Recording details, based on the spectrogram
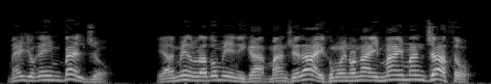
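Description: A man voicing a blunt, hearty farmhand who calls out loudly in a read-aloud story. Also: sits high, lively intonation, moderate pace, voice pushed up, exaggerated voice. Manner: loud, hearty, calling out. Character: gruff rustic farmhand, loud and blunt.

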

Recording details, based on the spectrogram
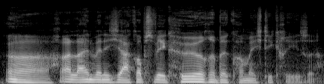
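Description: A man's voice: on the low side, moderate pace, darkish tone, close to an everyday voice. A man playing a burnt-out, reclusive poet, grumpy, dry and defeatist, in a German radio play. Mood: bitter, defiant.

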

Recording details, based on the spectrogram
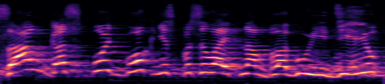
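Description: Soviet woman commissar: firm, shrewd, very high voice, echoing stage with music and audience. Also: lively intonation, takes it slowly, a crowd in the background. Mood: brisk, decisive. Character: authoritative middle-aged woman people's commissar, firm, shrewd, ironic. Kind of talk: Soviet stage drama acting. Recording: echoey theatre stage, music and audience behind.

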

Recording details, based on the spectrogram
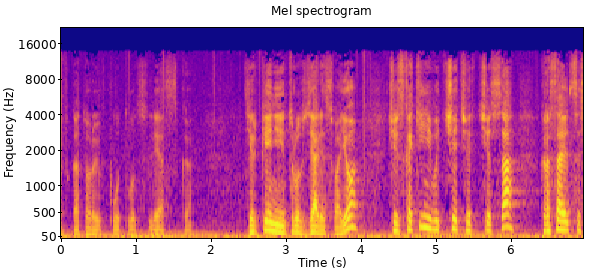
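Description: A man, an actor reading a literary short story in an expressive, mock-grandiose theatrical style. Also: medium pitch. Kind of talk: theatrical literary audiobook narration for radio.

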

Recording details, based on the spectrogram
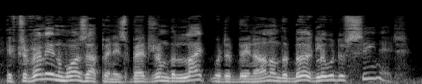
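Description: An actor playing a methodical police inspector who reasons aloud in a probing, measured way in a radio drama. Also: male voice, fairly high pitch, sing-song, husky. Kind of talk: 1980s BBC radio drama acting.

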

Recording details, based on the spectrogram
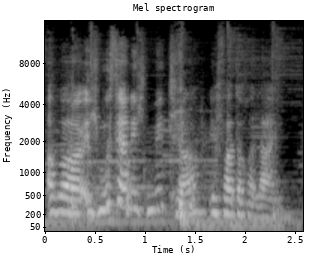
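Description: A woman's voice: fairly high pitch, very animated, brisk, music in the background. An actress in a German radio drama playing an unhappy young woman who pleads with her lover, in naturalistic style. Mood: casual, evasive.

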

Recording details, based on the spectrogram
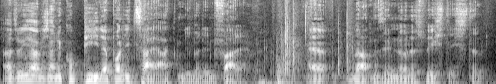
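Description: An actor playing a courteous, businesslike embassy official briefing investigators in a German radio drama. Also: male voice, very deep voice, very animated, gravelly, noisy background, exaggerated voice. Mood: methodical, official. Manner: courteous, measured, reads out files methodically.

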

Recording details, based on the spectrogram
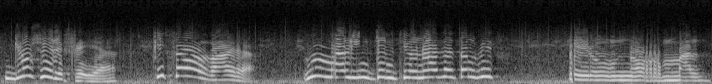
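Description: High-voiced spiteful court lady, noisy recording. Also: sing-song, slow, full character voice. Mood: scornful, mocking. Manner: disdainful, theatrical. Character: spiteful, scornful noblewoman of the court. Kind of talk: 1970s Spanish radio theatre acting. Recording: noisy, muffled old radio recording.

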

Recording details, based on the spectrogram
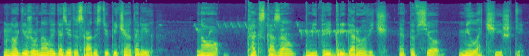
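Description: A man's voice: medium pitch, steady tone, moderate pace, darkish tone, close to an everyday voice. Casting: male actor for weary, courteous writer yearning to escape; audio drama, mid-range voice, audible noise. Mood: wistful, doubting. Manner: wistful, courteous. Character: weary, restless, self-doubting male writer set on escape. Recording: clear background noise, some clicks.

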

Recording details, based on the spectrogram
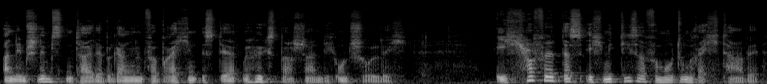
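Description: A brilliant detective reasons aloud in a very deep, creaky voice. His delivery is deliberate and animated, with emphatic pauses and a self-assured, pedantic air. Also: exaggerated voice. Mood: grave, expectant. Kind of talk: German radio play acting.

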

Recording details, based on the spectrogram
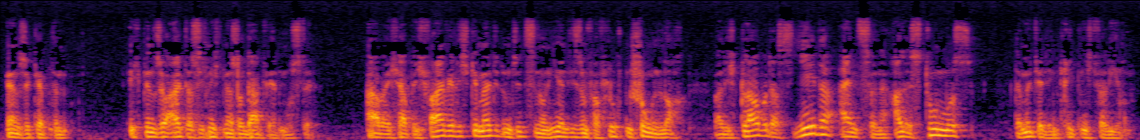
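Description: A man playing an older army major and doctor in a radio drama, husky, emphatic and cynical, courteous but dismissive. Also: on the low side, expressive, brisk, mellow. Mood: stern, bitter. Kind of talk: German radio drama acting.

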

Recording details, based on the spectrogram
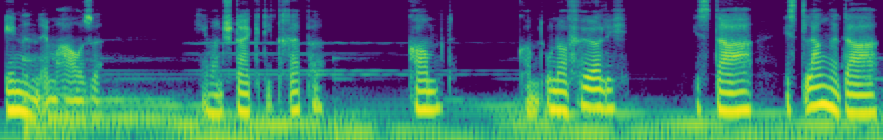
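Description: An actor playing an anxious, observant young poet narrating a radio play in a slow, hushed, intimate way, sometimes sinking to a near whisper. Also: male voice, mid-range voice, faint music behind. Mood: brooding. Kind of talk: literary radio drama reading.

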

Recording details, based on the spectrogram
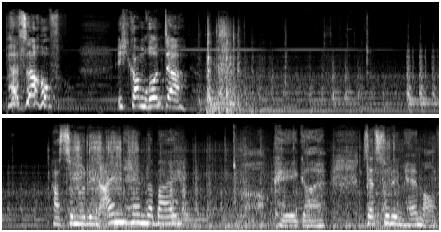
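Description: A woman's voice: fairly high pitch, moderate pace, close to an everyday voice. A woman playing a restless, defiant teenage girl in love, confiding and emotionally charged in a German radio drama. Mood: defiant, exhilarated. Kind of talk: German radio drama, intimate first-person narration and dialogue. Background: music under the voice.

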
